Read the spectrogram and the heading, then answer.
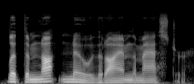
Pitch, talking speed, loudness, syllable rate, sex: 100 Hz, 280 wpm, -20 LUFS, 5.6 syllables/s, male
